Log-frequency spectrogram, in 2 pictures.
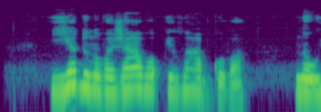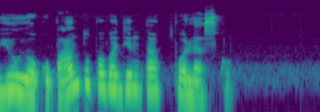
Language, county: Lithuanian, Šiauliai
